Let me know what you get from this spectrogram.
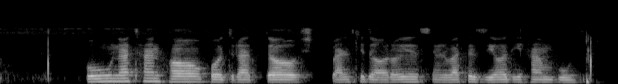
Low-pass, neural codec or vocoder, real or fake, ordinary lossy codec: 5.4 kHz; none; real; Opus, 32 kbps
